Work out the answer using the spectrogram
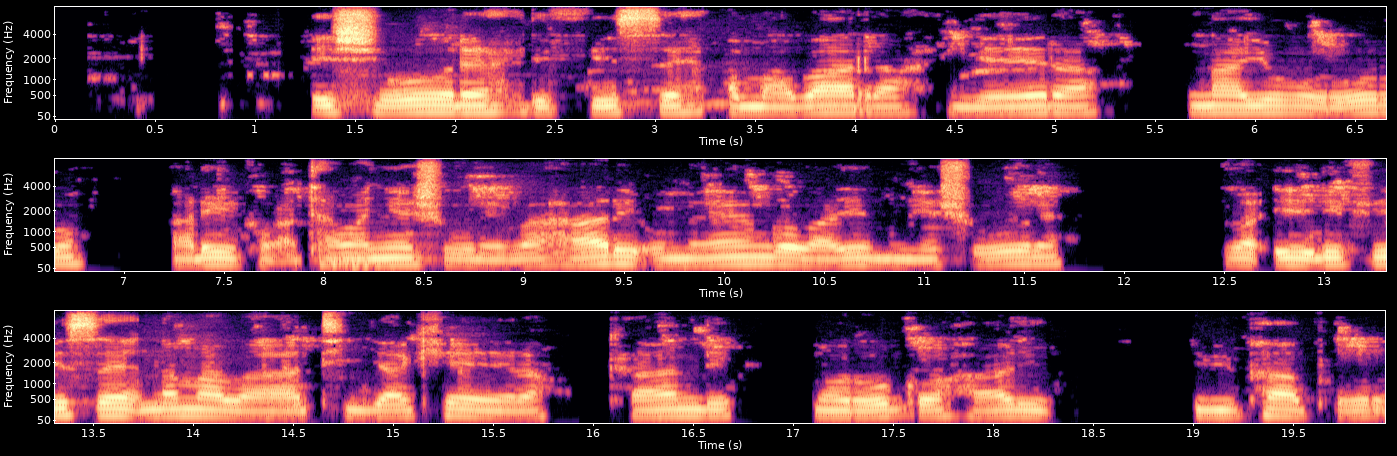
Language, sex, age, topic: Rundi, female, 25-35, education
